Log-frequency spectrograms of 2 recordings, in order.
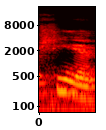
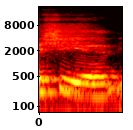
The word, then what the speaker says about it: Shein: it's the male version of Shein, right?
